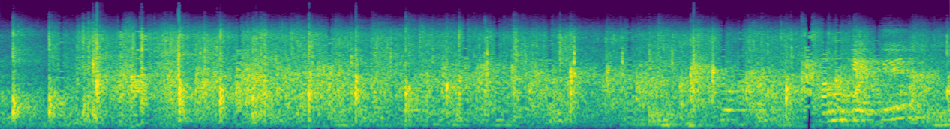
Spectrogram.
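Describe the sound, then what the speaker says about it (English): A seated audience at a workshop on communication skills and goal setting claps steadily for a participant named Nishan, a dense, even patter of many hands sustained throughout, with faint voices mixed underneath. "clap for Nishan, but you are actually clapping for your heart"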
